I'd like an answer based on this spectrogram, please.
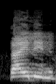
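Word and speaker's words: ptyalin: इसी का नाम जो है सलाइज का नाम टलीन भी है। पी इसमें साइलेंट है टलेन।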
